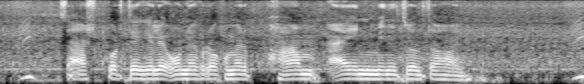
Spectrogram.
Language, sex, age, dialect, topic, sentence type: Bengali, male, 36-40, Northern/Varendri, agriculture, statement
